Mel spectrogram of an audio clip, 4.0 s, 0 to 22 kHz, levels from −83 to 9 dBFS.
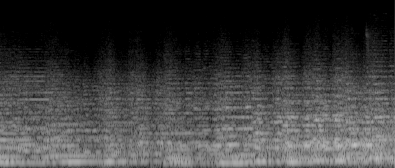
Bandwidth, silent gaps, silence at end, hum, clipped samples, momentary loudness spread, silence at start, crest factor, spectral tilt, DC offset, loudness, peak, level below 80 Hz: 11 kHz; none; 0 s; none; under 0.1%; 8 LU; 0 s; 16 dB; -7.5 dB/octave; under 0.1%; -24 LUFS; -8 dBFS; -44 dBFS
